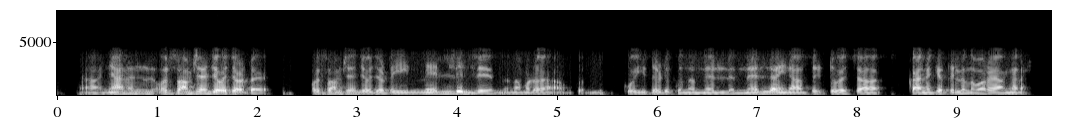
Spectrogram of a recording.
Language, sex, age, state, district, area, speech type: Malayalam, male, 45-60, Kerala, Pathanamthitta, rural, conversation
